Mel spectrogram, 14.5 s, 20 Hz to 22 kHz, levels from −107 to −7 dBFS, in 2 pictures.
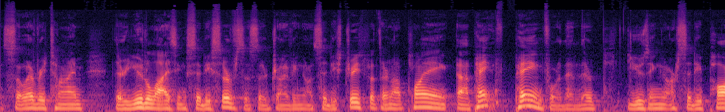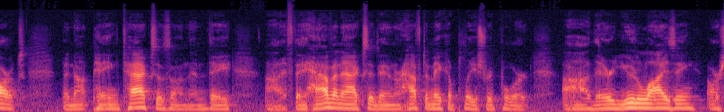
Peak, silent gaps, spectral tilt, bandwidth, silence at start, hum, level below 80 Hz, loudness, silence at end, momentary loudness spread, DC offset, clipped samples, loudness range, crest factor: -10 dBFS; none; -7.5 dB/octave; 15 kHz; 0 s; none; -56 dBFS; -30 LUFS; 0 s; 13 LU; under 0.1%; under 0.1%; 2 LU; 20 dB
